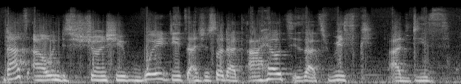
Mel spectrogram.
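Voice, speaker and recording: A woman's voice: mid-range voice, normal speed, soft background music. A woman with a Nigerian accent explaining as a guest in a radio interview, somewhat hesitant. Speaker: reproductive health advocate, studio guest.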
